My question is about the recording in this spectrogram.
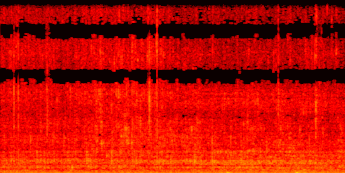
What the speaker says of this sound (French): Et je vais couvrir d'eau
